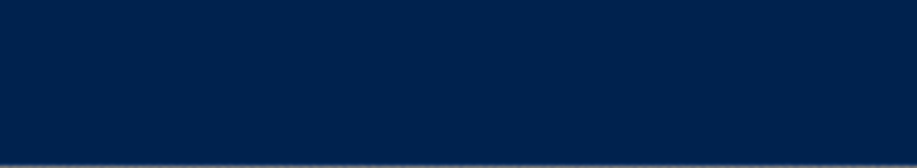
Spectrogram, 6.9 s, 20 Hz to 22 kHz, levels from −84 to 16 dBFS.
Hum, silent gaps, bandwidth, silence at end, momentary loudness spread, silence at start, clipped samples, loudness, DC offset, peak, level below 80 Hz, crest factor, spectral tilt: none; none; 0.5 kHz; 0 s; 1 LU; 0 s; under 0.1%; -33 LUFS; under 0.1%; -18 dBFS; -28 dBFS; 8 dB; -19.5 dB/octave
